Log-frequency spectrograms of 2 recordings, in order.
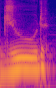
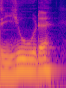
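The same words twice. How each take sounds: First: The name is said the English way. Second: The name is said the German way. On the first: This is how the name is probably meant. "he's probably pronounced as Jude" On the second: It sounds like a German word, which is funny.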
